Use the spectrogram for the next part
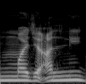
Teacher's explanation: اللہم پہ اللہ کا لام موٹا اور میم پہ میم مشدد 1 الف کی مقدار۔ اجعلنی، جیم کے اوپر قلقلہ ہوگا کیونکہ جیم ساکن ہو رہا ہے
